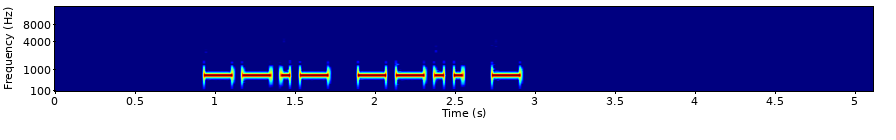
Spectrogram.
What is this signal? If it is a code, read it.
Morse code, heard as a keyed tone, about 20 wpm, 700 Hz. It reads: QZT
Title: USA Call Sign Postfixes - 3 Letters 20wpm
